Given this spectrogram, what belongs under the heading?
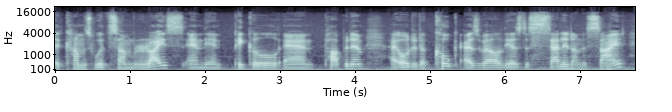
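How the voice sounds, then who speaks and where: A man's voice: mid-range voice, slight background noise. Chatty man. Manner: chatty, informal, addressing viewers as guys. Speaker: vlogger, airline cabin supervisor. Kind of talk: casual vlog chat to camera.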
